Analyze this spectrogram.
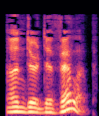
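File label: "underdevelop", British English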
